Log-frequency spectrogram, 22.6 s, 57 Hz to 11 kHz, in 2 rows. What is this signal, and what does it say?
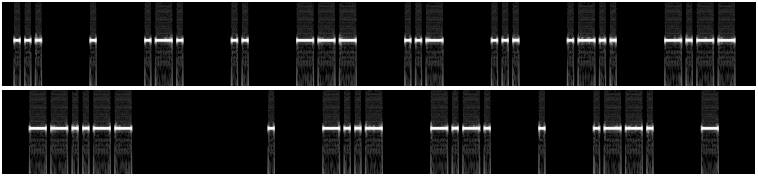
Morse code, heard as a keyed tone, about 15 wpm, spaced as for 8 wpm, 1000 Hz. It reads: SERIOUSLY, EXCEPT
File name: qotdfiles / 8wpm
